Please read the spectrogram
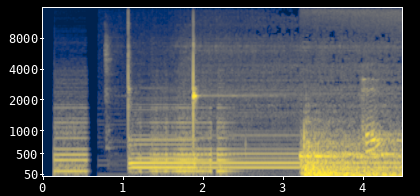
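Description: Electrical buzz of a neon sign coming on: a short burst of hum, a brief gap, a couple of sharp clicks, then a steady buzzing hum with a sharp ping about two seconds in. About three seconds in, a louder, noisier low sound takes over.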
